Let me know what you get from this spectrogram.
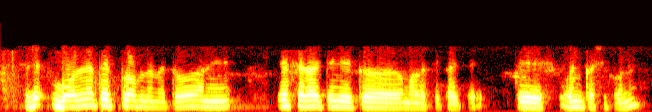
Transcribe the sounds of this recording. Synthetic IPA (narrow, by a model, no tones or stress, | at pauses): məɳd͡zebolnjat̪oek̚pɾɔblemɦjet̪oaɽ̃i | ɦefeɾaiʈiŋɡekməlaɕikʰajt͡sḛ | t̪eʋənkəɕikʰonə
